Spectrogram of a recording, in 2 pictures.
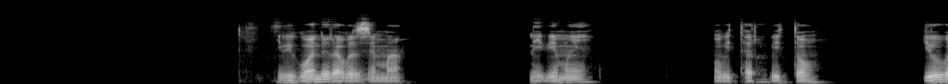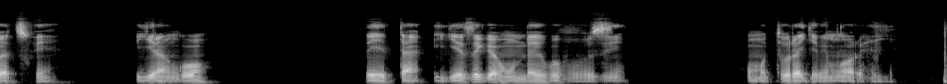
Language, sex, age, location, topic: Kinyarwanda, female, 18-24, Kigali, health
